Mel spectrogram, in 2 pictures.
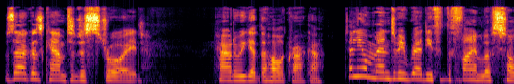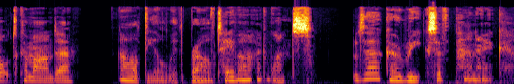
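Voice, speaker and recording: Ruthless Sith sorceress, video game villain, haughty, deliberate, slightly low pitch, highly expressive intonation. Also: female voice, no room sound, studio quality, full character voice. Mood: businesslike. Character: ruthless, imperious female Sith Inquisitor, dark sorceress of the Empire. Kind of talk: video game character voice acting.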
